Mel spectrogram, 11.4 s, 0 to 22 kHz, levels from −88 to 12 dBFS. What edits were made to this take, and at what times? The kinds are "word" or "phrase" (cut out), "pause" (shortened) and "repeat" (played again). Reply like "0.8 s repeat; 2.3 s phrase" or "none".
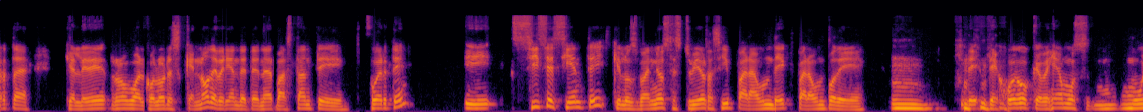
1.4 s word; 2.7 s phrase; 3.6 s pause; 7.1 s word; 8.3 s word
